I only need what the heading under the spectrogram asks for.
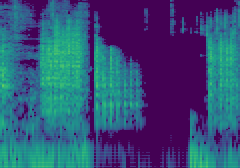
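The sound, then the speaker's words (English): Dice clatter and tumble across a hard tabletop, a rattling burst that settles, a brief pause, then another loud roll. No voices. “Oh. Wrong dice.”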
